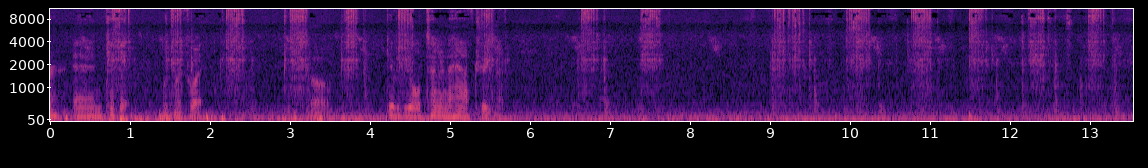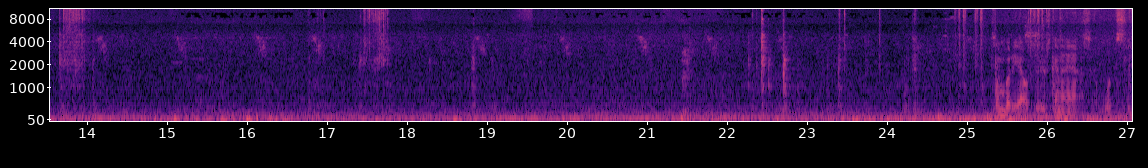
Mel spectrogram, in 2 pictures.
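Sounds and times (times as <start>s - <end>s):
hand ratchet clicking: 0.6s - 5.8s, 6.6s - 7.8s, 9.0s - 14.2s, 16.8s - 17.9s, 22.2s - 27.0s.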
